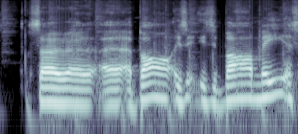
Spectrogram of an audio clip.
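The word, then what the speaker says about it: bánh mì: So a bar is it bar me? That's how you pronounce it.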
